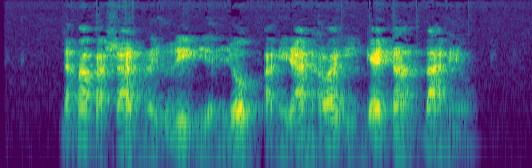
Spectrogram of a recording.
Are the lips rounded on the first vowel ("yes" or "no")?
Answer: no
